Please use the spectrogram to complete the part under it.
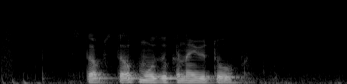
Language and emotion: Russian, neutral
